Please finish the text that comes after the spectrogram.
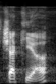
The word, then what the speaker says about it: Czechia: the tournament but like Czech Republic is not called Czech Republic anymore it's czechia oh right you're calling the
